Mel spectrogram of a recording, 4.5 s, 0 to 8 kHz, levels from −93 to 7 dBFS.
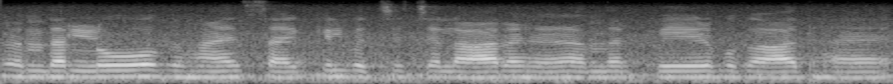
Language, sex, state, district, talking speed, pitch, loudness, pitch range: Hindi, female, Bihar, Katihar, 150 wpm, 170 Hz, -17 LUFS, 165-175 Hz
